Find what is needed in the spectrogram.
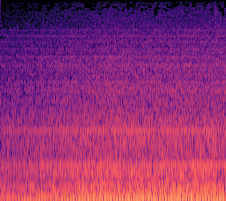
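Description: Steady low hum of a running car heard from inside its cabin, with a faint steady whine over it.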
